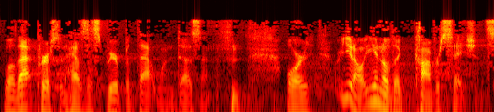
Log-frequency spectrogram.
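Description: A man's voice: sits low, very animated, normal speed, husky, long reverb tail. A man preaching a sermon, talking conversationally and rising to emphatic peaks. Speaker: pastor.

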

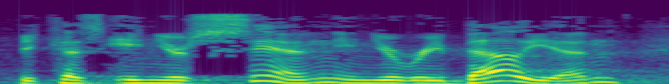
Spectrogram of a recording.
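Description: A man with a husky, breathy voice preaches in a church hall. His words ring out with a long reverb tail as he moves from easy conversational asides to emphatic, rising declarations. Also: medium pitch, expressive, normal speed. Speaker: pastor. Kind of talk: sermon.

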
